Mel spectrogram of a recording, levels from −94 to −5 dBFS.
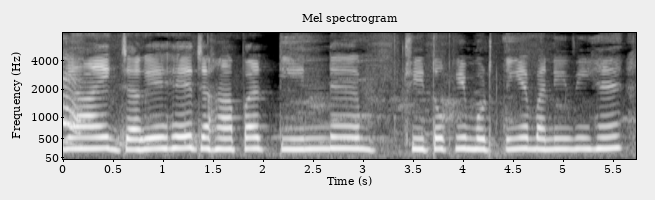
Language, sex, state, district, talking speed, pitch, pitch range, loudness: Hindi, female, Bihar, Lakhisarai, 135 wpm, 255 Hz, 250-260 Hz, -13 LUFS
